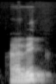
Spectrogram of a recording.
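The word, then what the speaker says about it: phthalic: यहां पे P silent होता है। कई बच्चे गलती करते हैं। तो आप थोड़ा ध्यान से पढ़िएगा कि जो थैलिक एसिड होता है वहां पे पी साइलेंट होता है। बाकी आगे से उसको पढ़ना शुरू किया जाता है। पर लिखा पी जरूर जाता है।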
